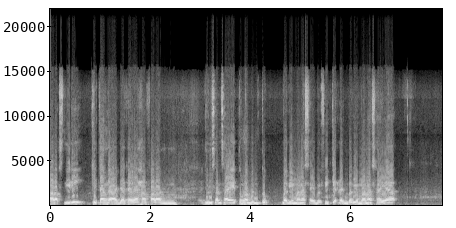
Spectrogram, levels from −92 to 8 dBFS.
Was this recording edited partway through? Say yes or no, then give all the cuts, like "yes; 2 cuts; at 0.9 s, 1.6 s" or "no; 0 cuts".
yes; 1 cut; at 3.1 s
